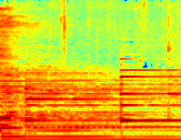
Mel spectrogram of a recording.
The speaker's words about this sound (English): And just ending on that grand piano there. Sounds like some rain as well.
